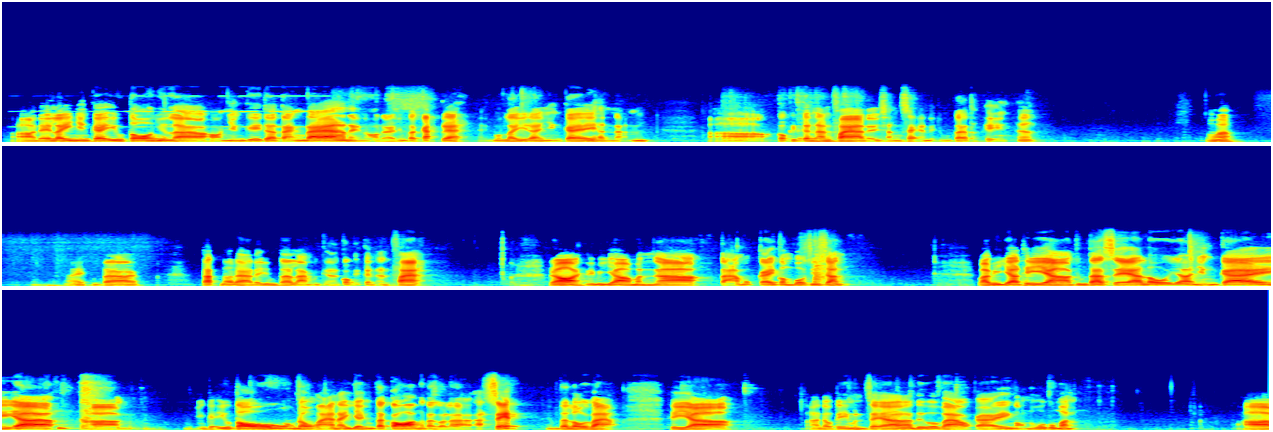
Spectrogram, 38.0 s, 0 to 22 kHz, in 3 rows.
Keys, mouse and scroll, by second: 5.0 click, 5.2 click, 5.9-7.2 scroll, 7.2 click, 8.0 click, 11.0 click, 11.2 click, 12.6 click, 13.6 click, 14.1 click, 15.8 click, 18.3 click, 20.0 click, 22.3 click, 25.3 click, 31.3 click, 32.4 click, 33.9 click.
